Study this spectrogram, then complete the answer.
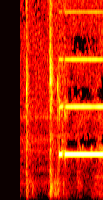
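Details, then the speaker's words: Reinberg electric kettle with a newly installed power switch, tested with a multimeter in continuity mode at the switch terminals: after a couple of clicks a clean, steady beep holds, so the switch closes properly. "chúng tôi kết nối đầu dò St với công tắc Thiết bị đầu cuối và kiểm tra xem nó mở và đóng như thế nào"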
